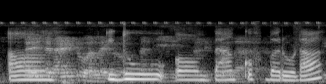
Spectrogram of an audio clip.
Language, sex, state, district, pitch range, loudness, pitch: Kannada, female, Karnataka, Dakshina Kannada, 205-230 Hz, -15 LUFS, 210 Hz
